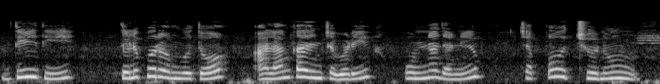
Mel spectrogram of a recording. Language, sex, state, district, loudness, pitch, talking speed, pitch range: Telugu, female, Andhra Pradesh, Guntur, -15 LUFS, 290 Hz, 55 wpm, 265-330 Hz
